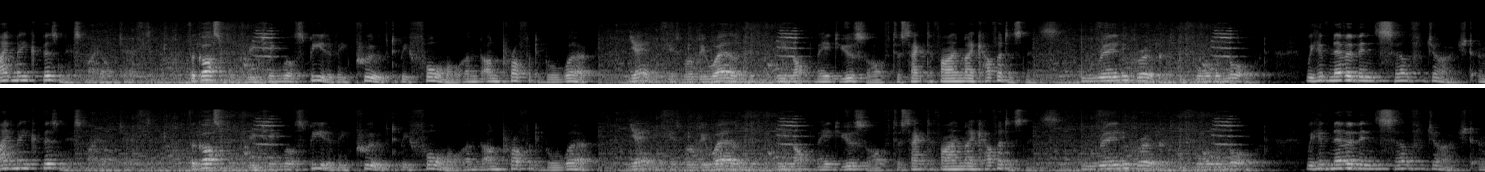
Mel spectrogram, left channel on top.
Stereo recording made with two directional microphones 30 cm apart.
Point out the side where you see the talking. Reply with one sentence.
In this clip you hear the talking on the left.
